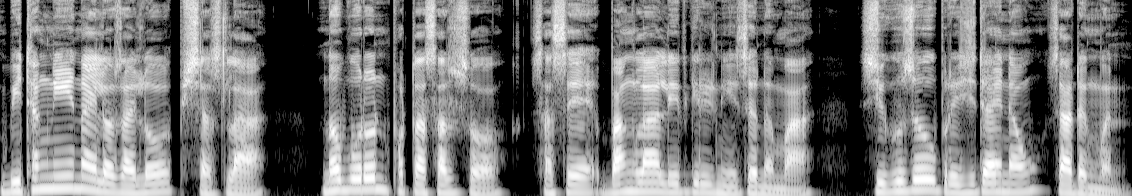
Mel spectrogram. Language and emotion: Bodo, neutral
